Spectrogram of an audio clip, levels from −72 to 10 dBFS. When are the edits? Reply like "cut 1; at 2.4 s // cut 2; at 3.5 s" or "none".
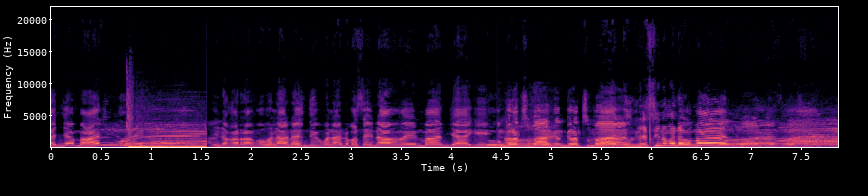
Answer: cut 1; at 1.6 s // cut 2; at 4.5 s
